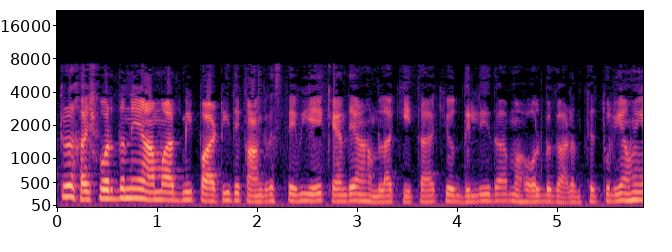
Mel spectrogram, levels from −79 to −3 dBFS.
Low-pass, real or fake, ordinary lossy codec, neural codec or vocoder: 7.2 kHz; real; none; none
